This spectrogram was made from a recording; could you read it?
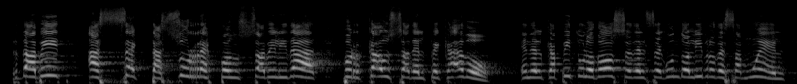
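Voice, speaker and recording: A woman pastor preaching a sermon, telling the story with passion and rising to shouts. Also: extremely high pitch. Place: church sanctuary. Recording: long church hall reverb.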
